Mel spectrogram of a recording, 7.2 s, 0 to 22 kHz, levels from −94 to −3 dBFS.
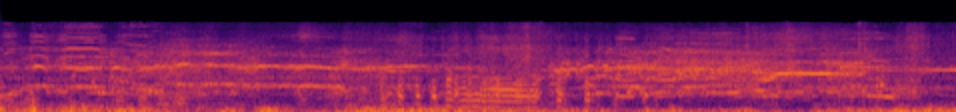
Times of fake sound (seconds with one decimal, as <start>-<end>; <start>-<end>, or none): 1.2-2.9; 5.7-6.3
